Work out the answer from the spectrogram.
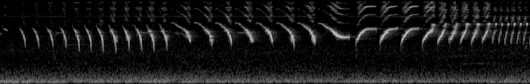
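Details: Belgian canary singing practice: a fast series of clear downslurred chips, slowing into longer swooping whistles, then quickening again into high rapid notes, all bright and loud.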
